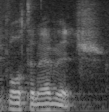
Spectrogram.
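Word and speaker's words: Foltynewicz: Fultonewicz. That is how you say it.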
